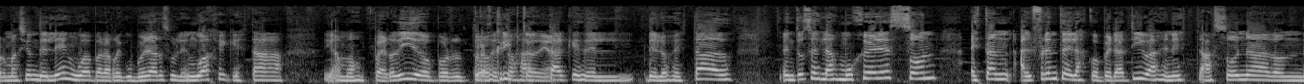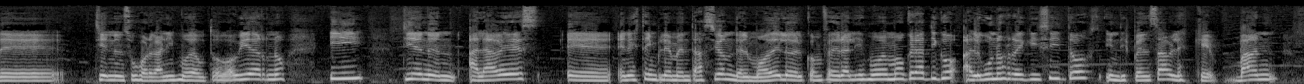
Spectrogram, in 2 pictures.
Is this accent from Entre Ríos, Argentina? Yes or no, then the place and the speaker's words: yes; Concepción del Uruguay, Entre Ríos, Argentina; ahí en Concepción del Uruguay, en mi pueblo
